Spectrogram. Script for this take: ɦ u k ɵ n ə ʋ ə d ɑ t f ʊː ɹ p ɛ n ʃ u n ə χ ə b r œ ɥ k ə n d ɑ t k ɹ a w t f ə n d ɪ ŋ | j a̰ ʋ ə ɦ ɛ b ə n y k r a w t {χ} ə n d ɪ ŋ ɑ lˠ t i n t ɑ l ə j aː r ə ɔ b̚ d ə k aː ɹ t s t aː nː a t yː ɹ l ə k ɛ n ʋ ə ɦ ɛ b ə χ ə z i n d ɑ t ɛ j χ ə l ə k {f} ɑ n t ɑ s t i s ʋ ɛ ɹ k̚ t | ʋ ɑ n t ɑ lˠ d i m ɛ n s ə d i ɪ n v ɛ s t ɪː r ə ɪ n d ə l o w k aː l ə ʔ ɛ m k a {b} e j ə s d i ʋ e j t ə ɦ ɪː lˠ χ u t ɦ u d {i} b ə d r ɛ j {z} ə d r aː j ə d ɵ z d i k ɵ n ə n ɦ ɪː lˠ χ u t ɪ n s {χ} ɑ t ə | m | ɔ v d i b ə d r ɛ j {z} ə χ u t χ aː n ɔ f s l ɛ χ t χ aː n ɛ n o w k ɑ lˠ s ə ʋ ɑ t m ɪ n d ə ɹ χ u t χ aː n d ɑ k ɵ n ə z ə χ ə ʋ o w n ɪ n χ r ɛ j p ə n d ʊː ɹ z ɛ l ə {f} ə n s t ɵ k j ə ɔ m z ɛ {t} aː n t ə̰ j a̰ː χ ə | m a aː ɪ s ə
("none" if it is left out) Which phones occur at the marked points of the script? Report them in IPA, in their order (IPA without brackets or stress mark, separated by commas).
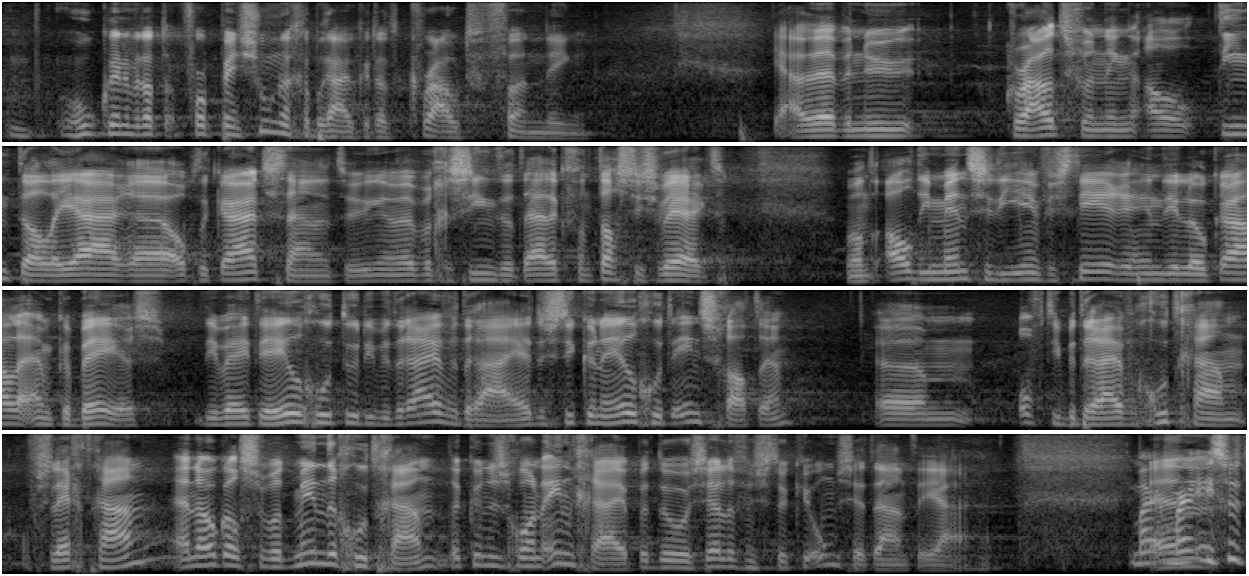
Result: f, f, b, i, v, χ, v, f, t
